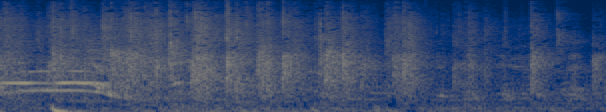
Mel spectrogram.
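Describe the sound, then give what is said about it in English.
An audience bursts into a round of applause, dense and steady clapping lasting about three seconds, with a brief vocal whoop at the start before the clapping carries on alone. “Round of applause right now.”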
